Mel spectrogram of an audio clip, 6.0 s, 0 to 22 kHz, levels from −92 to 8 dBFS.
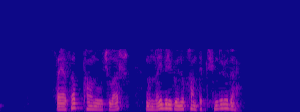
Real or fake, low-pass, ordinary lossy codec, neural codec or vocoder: real; 3.6 kHz; MP3, 16 kbps; none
